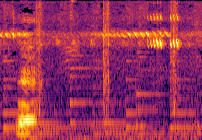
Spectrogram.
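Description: Insects calling in a steady high-pitched trill, briefly louder near the end.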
